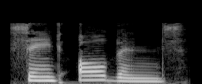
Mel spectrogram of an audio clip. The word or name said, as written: stalbans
